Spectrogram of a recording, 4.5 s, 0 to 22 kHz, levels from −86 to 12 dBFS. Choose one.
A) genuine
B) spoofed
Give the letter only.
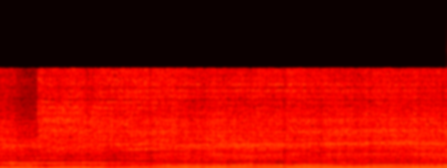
B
